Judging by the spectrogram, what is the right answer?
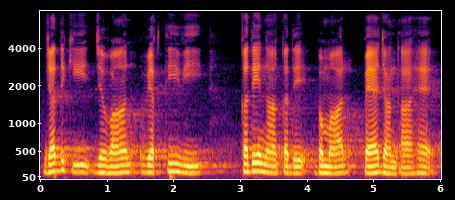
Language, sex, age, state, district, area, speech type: Punjabi, male, 30-45, Punjab, Jalandhar, urban, spontaneous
